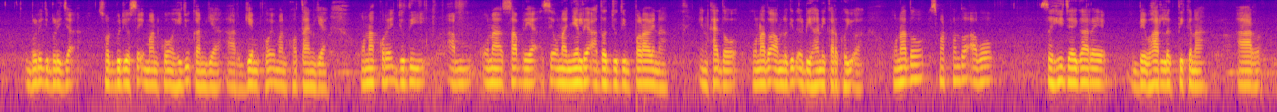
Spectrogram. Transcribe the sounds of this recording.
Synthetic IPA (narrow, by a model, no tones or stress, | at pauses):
bəɽic̚bəɽic̚d͡ʒaʔ | sɔʈbʱiɖijɔsɛɛmankɔ̃ɦid͡ʒuʔkanɡɛjaːɾɡɛmkʰɔ̃ɛmankɔ̃t̪ajnɡɛja | ɔnakɔɾɛʔ̚ˀd͡ʒud̪iamɔnasap̚ɾɛjaʔsɛɔnaɲɛlɾɛaʔad̪ɔt̪̚d͡ʒud̪impaɽawɛna | ɛnkʰaj̚d̪ɔː | nad̪ɔamləɡit̪̚ˀəɖiɦənikaɾkhɔjuʔa | ɔnad̪ɔsmaʈ̚pʰɔnd̪ɔʔabɔ | səɦid͡ʒajɡaɾɛbɛbɔɦaɾləɡ̚t̪ikanaː | ɾ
